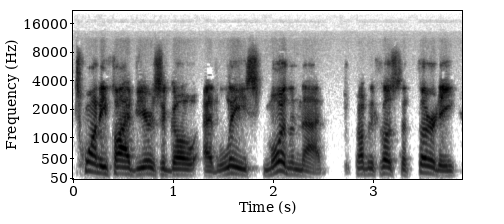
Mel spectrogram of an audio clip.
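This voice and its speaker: A man's voice: mid-range voice, expressive, no room sound. Chatty male moderator on a dull dry mic. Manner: chatty, laughs along, tells quick stories before asking. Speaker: panel moderator. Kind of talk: hosting a panel discussion.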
